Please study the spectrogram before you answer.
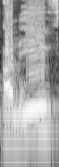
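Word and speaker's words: ا: এটা হচ্ছে আলিফ। আলিফটিকে আমাদেরকে তাড়াতাড়ি পড়তে হবে। কিভাবে? আলিফ। আলিফ।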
